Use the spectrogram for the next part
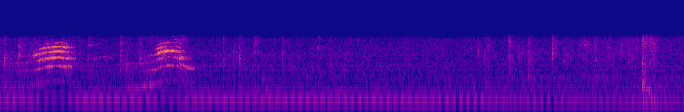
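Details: Indoors, playing cats give two clear, strong meows about two seconds apart. Quieter rustling and light knocks follow over a constant low hum.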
